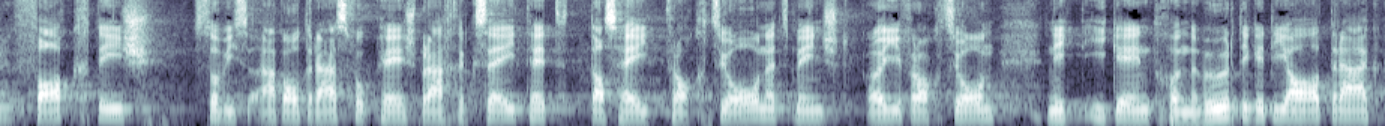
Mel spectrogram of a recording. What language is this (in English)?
Swiss German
